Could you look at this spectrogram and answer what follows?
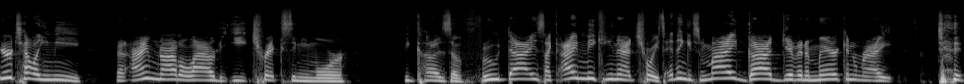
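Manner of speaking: high, loud cartoon frog character voice. The speaker rants in character, later called Mister Kermit: Kermit the Frog voice. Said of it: "Mister Kermit".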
